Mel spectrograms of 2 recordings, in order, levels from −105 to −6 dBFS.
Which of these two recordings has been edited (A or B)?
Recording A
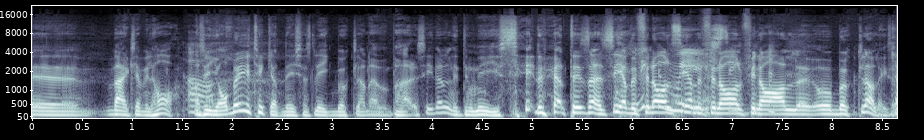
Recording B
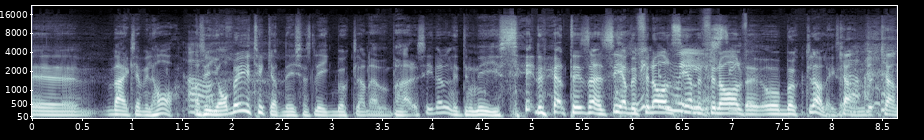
B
